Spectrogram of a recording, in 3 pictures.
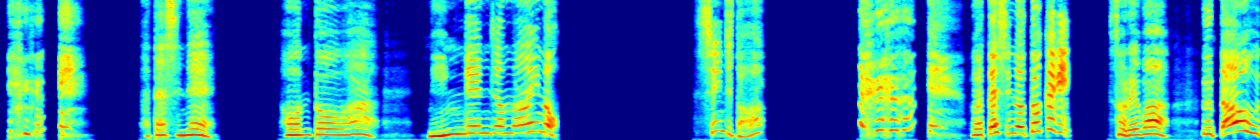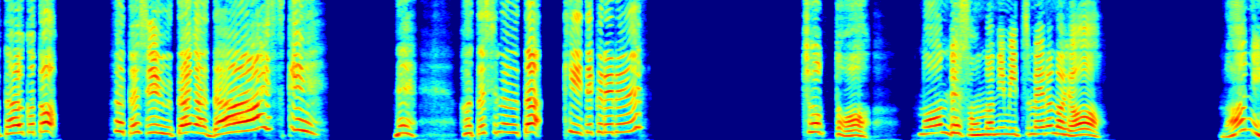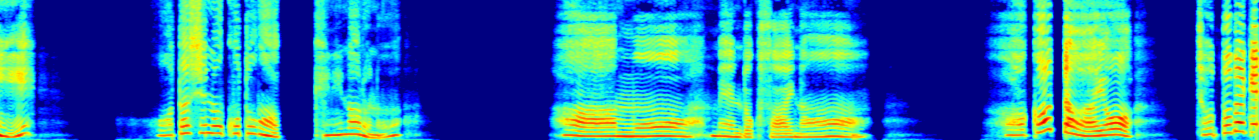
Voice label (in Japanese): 台詞 少女 ツンデレ少女 男の子 少年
